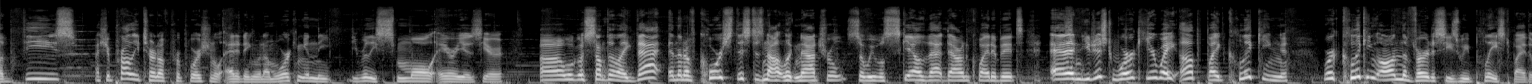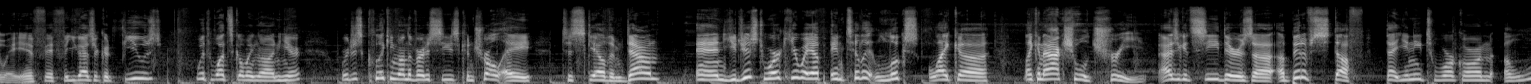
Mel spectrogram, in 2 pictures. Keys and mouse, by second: 0.0 ctrl+click, 1.1 click, 1.9 click, 2.3 ctrl+a, 3.1 ctrl+click, 4.4 click, 4.9 ctrl+a, 5.4 ctrl+click, 7.3 ctrl+a, 9.7 ctrl+click, 10.4 click, 12.2 ctrl+a, 15.2 ctrl+click, 16.2 click, 17.0 shift+click, 17.9 shift+click, 18.5 shift+click, 20.0 ctrl+a, 21.8 ctrl+click, 22.6 ctrl+a, 23.8 click, 24.7 click, 25.1 ctrl+a, 25.9 click, 27.1 ctrl+a, 28.4 click, 29.0 ctrl+a, 30.5 click.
